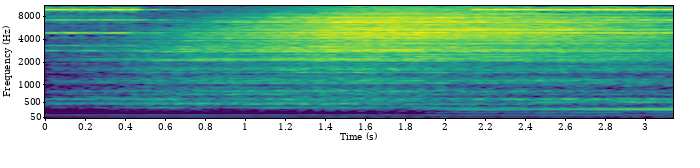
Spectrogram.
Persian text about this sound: انگار صداش از هر بار داشت بلندتر میشد حس میکردم الان که دیگه گوشم کر بشه باورتون نمیشه ولی با هر بار زنگ تلفن انگار تمام وسایل خونه میلرزید برقای خونه ضعیف و قوی میشد دیگه آخراش حس میکردم از همه دنیا داره صدای تلفن میاد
